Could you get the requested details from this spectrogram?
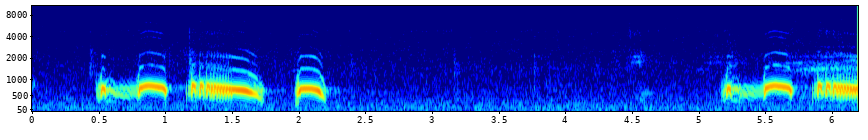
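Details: Spotted dove kept as a decoy bird, cooing to provoke rival doves: a phrase of a short note, an arched coo, a long falling coo and a final arched coo, a pause of about three seconds, then the phrase begins again.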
